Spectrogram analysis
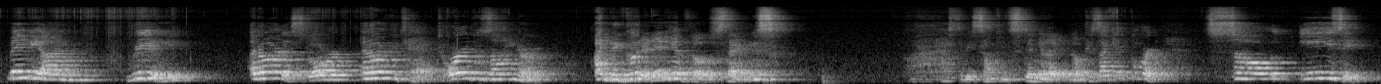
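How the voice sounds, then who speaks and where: Man playing a high-pitched, flighty young chatterbox in an echoey room. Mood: restless, gushing. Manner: excitable, scattered, gushing, jumping between subjects. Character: flighty, chatty, easily bored young student embodying Gemini. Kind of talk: theatrical solo character monologue. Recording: very echoey room, distant mic.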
